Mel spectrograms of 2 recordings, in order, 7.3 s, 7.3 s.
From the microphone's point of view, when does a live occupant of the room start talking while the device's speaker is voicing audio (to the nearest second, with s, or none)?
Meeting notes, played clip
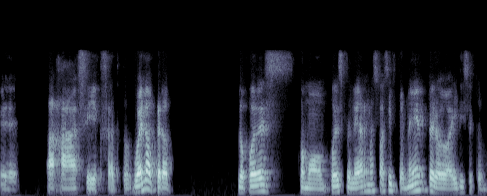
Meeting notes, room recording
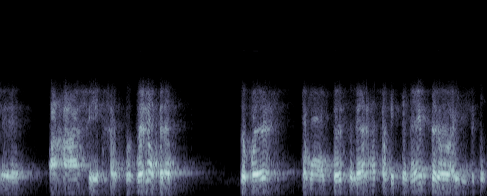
none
